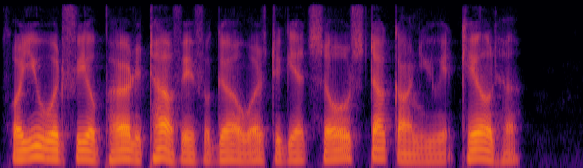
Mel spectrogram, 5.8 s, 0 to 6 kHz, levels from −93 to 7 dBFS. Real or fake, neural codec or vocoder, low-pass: real; none; 5.4 kHz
